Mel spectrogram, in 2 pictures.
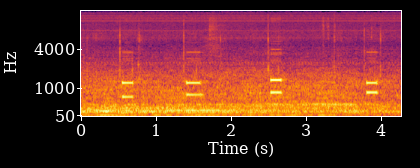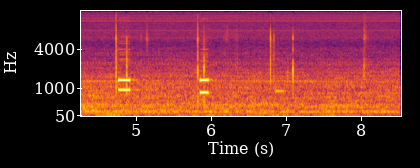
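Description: Touch-tone (DTMF) keypad beeps from a Nokia mobile phone during a call: about seven short two-tone beeps, roughly one a second at uneven spacing, as digits of a top-up voucher number are keyed into an automated phone line.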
